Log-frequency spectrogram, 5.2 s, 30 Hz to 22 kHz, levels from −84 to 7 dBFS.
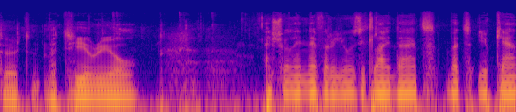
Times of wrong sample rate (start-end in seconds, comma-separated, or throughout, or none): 0.00-2.37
